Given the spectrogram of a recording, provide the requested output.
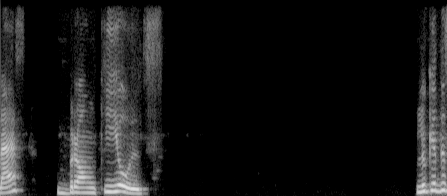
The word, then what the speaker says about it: bronchioles: So B-R-O-N becomes bronch, C-H-I is key, or you can also pronounce it as chi, so it becomes bronchioles or bronchioles.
